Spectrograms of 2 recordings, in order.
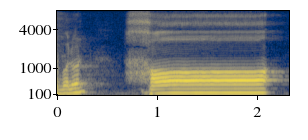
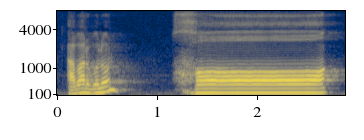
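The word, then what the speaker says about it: خاء: খ হরফটি হলো মোটা হরফ, উচ্চারণের ক্ষেত্রে মোটা হবে।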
